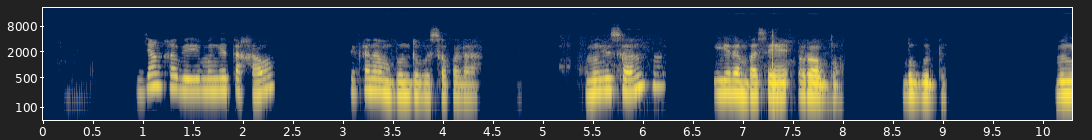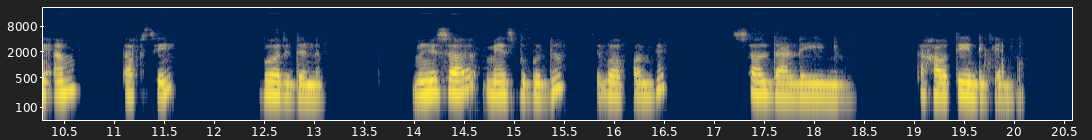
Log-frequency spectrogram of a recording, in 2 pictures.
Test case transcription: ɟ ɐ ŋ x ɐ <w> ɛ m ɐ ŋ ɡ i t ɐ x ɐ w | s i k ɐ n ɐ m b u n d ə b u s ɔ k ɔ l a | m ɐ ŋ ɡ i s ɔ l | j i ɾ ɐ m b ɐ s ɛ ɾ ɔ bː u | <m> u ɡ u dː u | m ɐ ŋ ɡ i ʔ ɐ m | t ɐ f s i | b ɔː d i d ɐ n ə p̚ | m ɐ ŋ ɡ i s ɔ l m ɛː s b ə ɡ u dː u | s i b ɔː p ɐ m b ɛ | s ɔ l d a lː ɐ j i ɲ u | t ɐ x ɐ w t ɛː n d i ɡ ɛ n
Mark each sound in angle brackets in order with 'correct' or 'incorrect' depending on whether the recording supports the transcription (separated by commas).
incorrect, incorrect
